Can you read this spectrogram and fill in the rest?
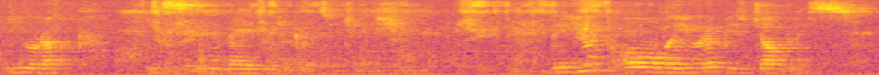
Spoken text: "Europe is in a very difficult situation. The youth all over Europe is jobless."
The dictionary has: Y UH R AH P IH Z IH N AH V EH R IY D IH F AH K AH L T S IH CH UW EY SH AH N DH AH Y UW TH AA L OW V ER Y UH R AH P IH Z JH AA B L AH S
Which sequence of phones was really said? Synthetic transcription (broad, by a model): Y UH R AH P IH Z IH N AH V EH IY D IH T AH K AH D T S IH CH UW EY SH AH N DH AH Y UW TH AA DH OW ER Y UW R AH P IH Z JH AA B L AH S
